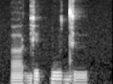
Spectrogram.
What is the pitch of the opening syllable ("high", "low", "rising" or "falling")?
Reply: low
